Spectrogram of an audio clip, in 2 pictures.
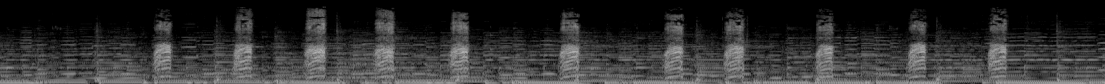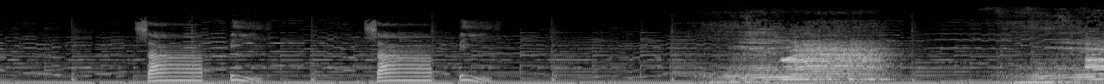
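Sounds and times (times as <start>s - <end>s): background music: 0.0s - 22.0s
duck quacking: 1.6s - 4.8s, 5.6s - 5.8s, 6.6s - 7.5s, 8.2s - 8.4s, 9.1s - 10.1s, 18.5s - 20.1s.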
